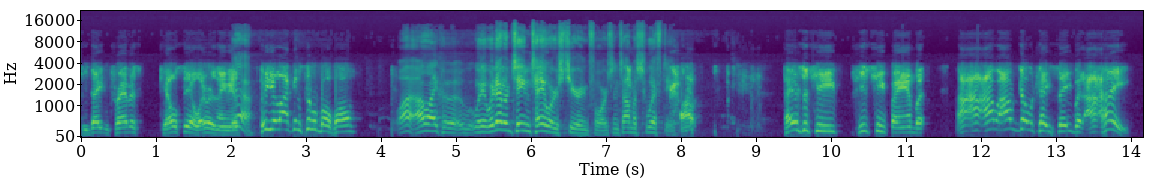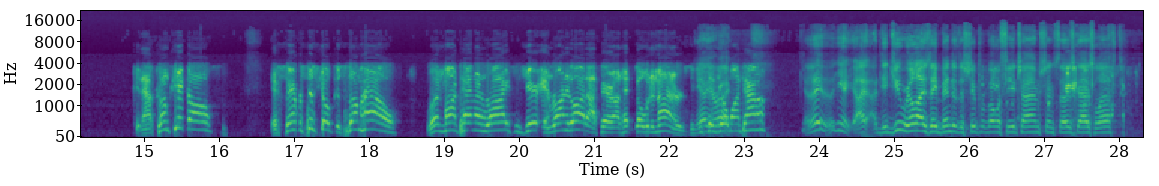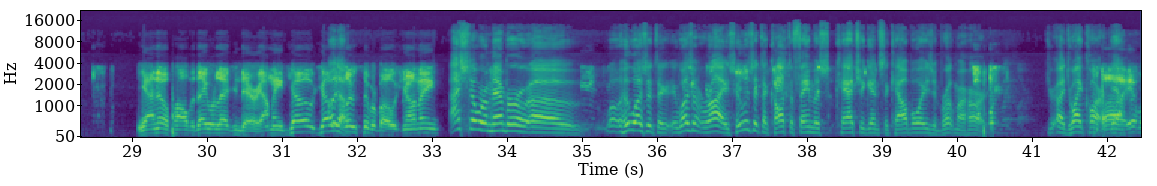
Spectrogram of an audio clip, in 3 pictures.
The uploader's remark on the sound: we continue taking your phone calls.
